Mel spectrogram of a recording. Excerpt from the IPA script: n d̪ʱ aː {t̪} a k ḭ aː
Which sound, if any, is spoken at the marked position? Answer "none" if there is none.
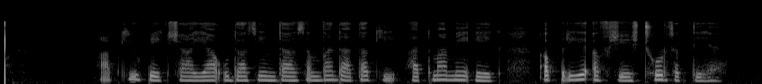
t̪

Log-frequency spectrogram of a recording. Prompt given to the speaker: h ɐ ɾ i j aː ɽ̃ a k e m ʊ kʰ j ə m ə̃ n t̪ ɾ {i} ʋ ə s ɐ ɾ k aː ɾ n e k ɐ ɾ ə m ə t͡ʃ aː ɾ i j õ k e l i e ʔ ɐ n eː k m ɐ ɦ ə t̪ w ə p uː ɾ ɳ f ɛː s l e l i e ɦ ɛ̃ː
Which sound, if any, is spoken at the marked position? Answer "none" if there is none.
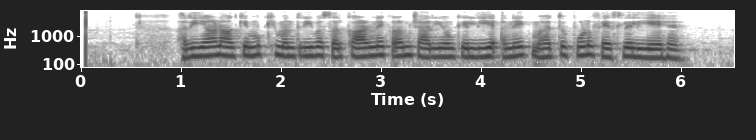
i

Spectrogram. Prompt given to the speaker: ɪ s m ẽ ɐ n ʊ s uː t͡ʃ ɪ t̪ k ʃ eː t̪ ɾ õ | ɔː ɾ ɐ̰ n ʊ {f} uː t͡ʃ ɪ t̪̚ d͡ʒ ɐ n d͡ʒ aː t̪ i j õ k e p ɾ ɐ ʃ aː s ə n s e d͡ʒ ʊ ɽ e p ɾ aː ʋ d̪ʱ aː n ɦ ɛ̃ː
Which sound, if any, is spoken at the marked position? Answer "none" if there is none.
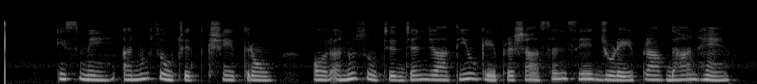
s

